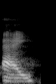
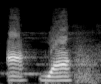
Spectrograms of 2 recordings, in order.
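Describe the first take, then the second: First: The two letters make one joined sound. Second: The two letters are sounded separately. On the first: The speaker calls it right. "we say" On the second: The speaker calls it wrong. "We don't say"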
